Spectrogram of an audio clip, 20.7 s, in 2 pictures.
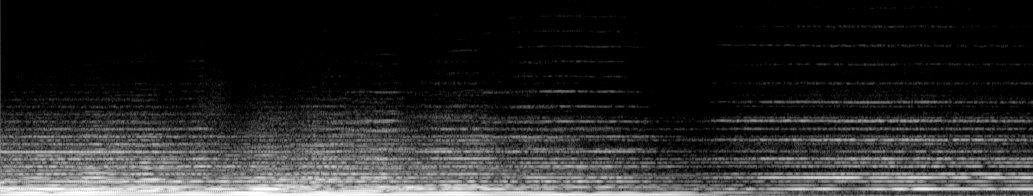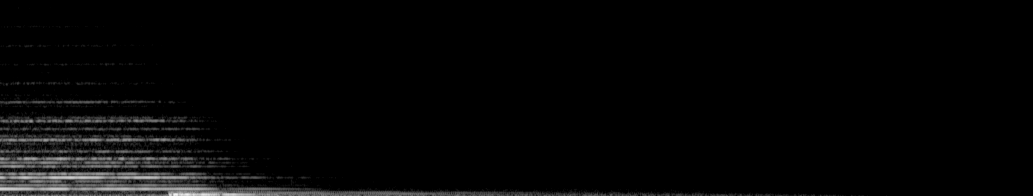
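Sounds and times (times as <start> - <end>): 
string orchestra: 0.0 - 13.4.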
